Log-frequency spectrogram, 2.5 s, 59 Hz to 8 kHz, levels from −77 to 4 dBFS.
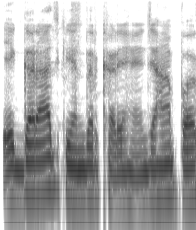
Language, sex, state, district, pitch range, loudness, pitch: Hindi, male, Uttar Pradesh, Ghazipur, 110-120 Hz, -22 LUFS, 115 Hz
